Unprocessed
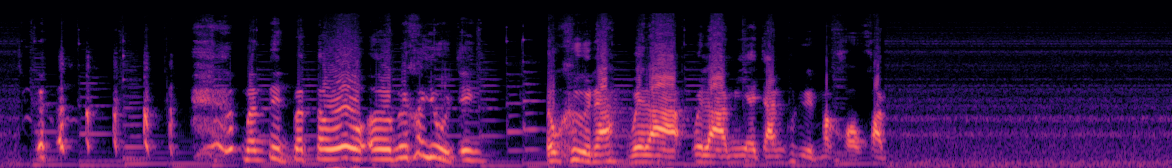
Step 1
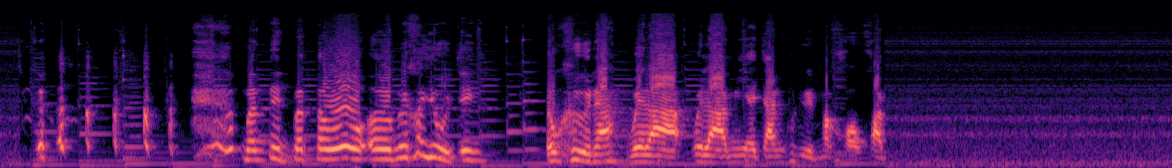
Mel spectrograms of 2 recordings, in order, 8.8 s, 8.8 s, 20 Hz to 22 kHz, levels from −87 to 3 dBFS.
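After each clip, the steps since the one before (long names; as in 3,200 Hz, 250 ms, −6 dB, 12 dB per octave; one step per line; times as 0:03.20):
high-pass filter 60 Hz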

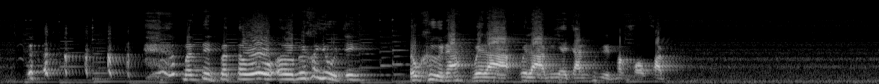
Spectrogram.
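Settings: convolution reverb RT60 0.65 s, pre-delay 33 ms, DRR 12 dB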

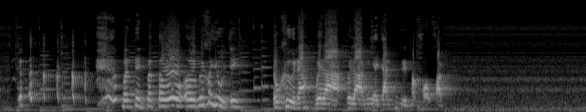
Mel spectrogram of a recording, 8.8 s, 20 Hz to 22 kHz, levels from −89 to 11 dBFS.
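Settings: downward compressor 1.5 to 1, threshold −24 dBFS, peak gain reduction 4.5 dB
level −6.5 dB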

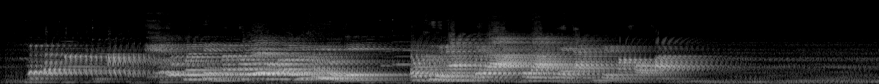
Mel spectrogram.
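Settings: spring reverb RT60 1.5 s, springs 49 ms, chirp 65 ms, DRR −6 dB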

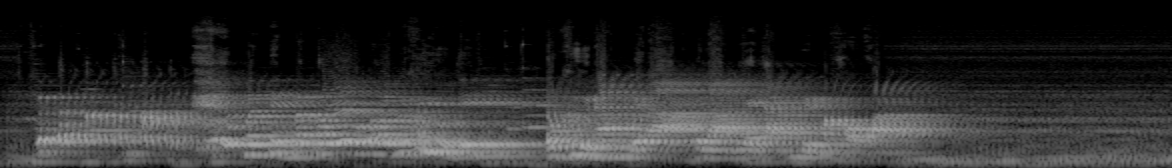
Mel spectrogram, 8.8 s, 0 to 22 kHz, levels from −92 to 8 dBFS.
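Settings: downward compressor 4 to 1, threshold −27 dBFS, peak gain reduction 10 dB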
